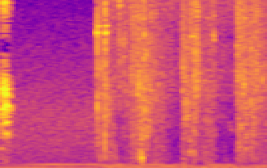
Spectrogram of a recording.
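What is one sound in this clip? Footsteps run over grass.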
